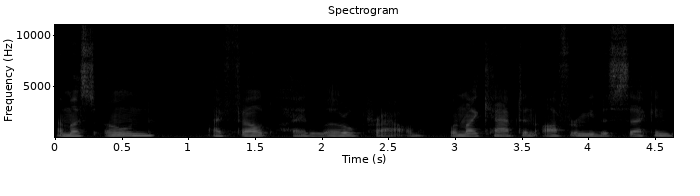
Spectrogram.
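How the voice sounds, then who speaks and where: A soft-spoken voice talks at a moderate pace. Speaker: ASMR creator. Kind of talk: ASMR book reading.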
